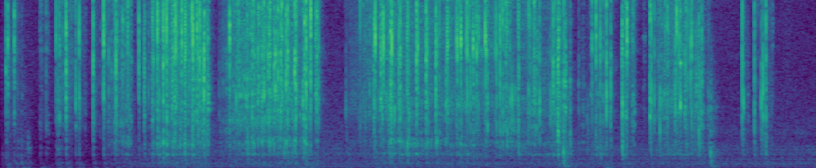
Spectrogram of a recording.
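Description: Long acrylic nails and fingertips tap and press the hollow keys of a full-size black plastic gaming keyboard with RGB backlight. The result is rapid, bright, clicky clatter in uneven bursts, with a few sharper isolated clicks and a faint steady low hum underneath.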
